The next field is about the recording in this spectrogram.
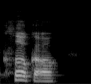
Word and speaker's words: Kloko: And it's pronounced slightly differently depending on what side you're on. So the Kloko family pronounce it Kloko, like how I pronounce it. But it's also Klokov if you're in Poland or parts of Russia.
